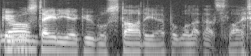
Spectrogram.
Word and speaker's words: Stadia: i'm pretty sure i'm pretty sure it's steady i don't know there's no r in there i'm just a simple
